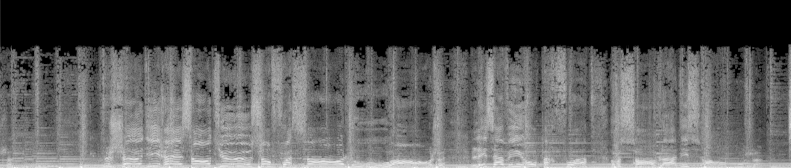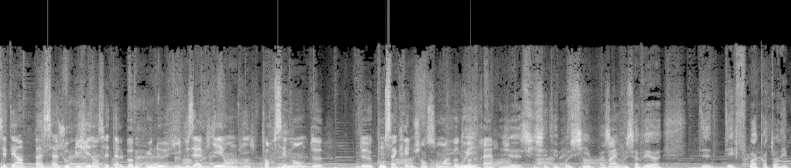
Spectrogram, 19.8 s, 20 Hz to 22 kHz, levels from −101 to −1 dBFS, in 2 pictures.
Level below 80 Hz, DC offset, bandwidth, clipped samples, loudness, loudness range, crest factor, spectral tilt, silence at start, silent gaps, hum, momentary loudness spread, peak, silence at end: -24 dBFS; under 0.1%; 16.5 kHz; under 0.1%; -14 LUFS; 5 LU; 14 dB; -4.5 dB/octave; 0 s; none; none; 8 LU; 0 dBFS; 0 s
